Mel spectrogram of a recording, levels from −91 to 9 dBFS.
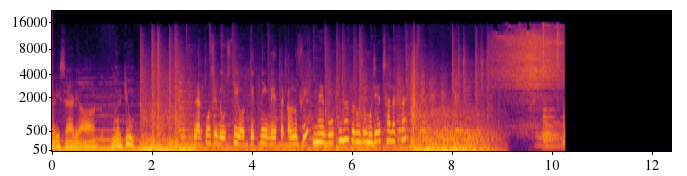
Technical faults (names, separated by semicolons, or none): audio dropout to silence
